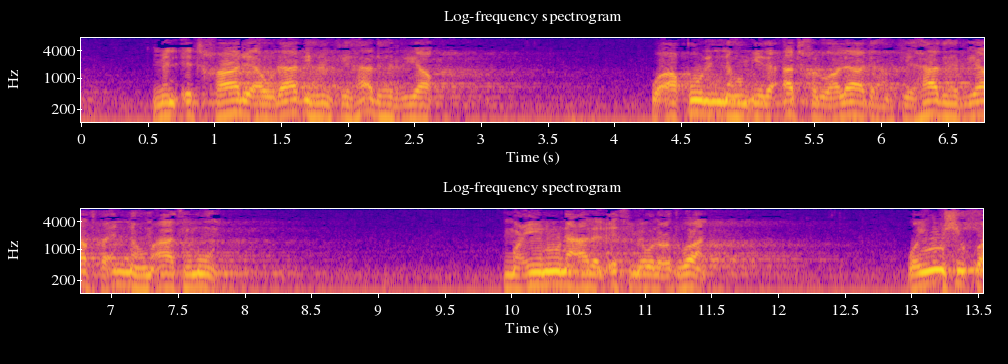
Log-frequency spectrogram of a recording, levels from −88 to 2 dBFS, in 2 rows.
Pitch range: 120-150 Hz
